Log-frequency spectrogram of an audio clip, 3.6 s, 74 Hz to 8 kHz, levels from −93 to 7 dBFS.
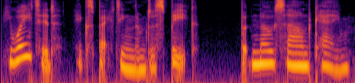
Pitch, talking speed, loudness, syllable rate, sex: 205 Hz, 170 wpm, -20 LUFS, 4.5 syllables/s, female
